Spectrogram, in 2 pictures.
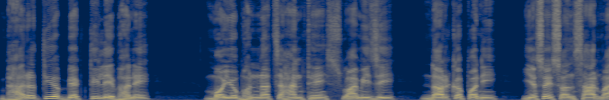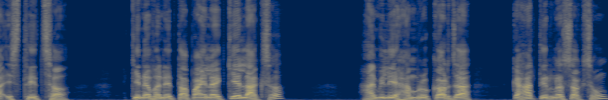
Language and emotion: Nepali, neutral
